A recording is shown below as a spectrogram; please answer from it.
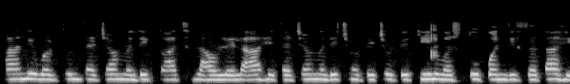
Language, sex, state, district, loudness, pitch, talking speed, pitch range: Marathi, female, Maharashtra, Dhule, -15 LUFS, 225 Hz, 145 wpm, 220-235 Hz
